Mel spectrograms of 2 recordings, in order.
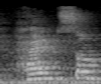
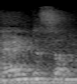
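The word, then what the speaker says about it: handsome: हैंडसम पढ़ते हैं, हैंडसम नहीं पढ़ा जाता, ये चीज आप ध्यान दीजिएगा।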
